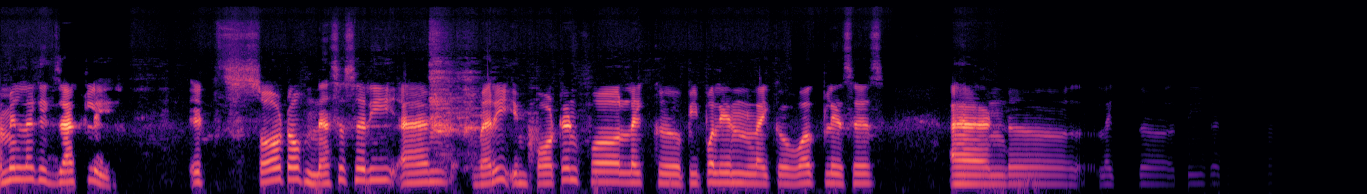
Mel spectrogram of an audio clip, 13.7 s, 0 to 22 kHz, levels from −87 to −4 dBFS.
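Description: From 9.68 s to the end at 13.68 s, the speech fade-out shows truncation distortion on a fade. The level stage keeps only 11 bits without dither, so from 10.71 s onward the decaying tail turns gritty and stepped instead of dissolving cleanly.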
